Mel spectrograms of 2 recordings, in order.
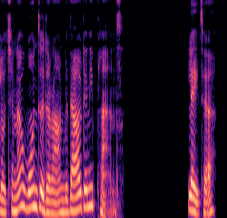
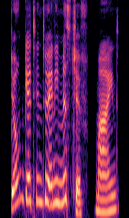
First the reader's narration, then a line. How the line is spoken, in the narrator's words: called out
